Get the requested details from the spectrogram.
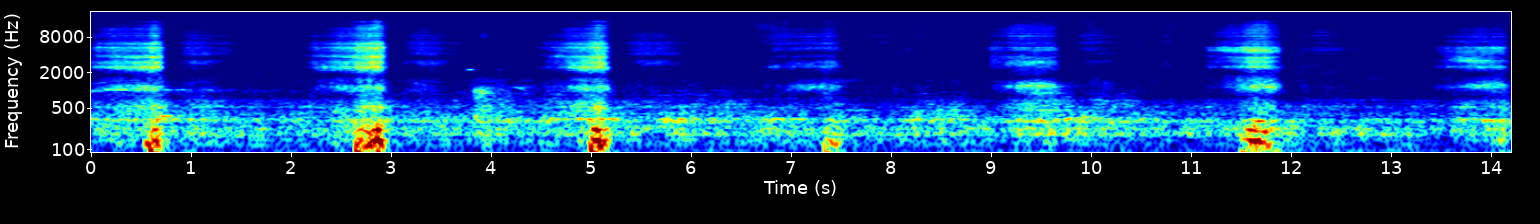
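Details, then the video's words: Sleeping golden retriever snoring, a habit that was once even worse. Low, rough snorting snores come in short bursts about every two to three seconds, some loud and some faint, with a soft hiss of breath between them in a quiet room. "강아지 코골이 옛날에는 더 심했음 ㅠㅠ"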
